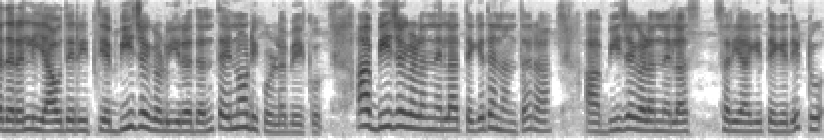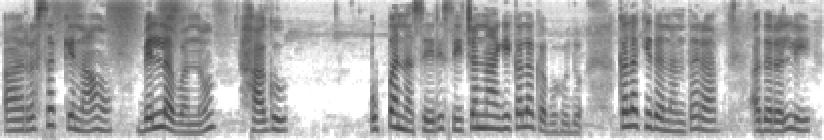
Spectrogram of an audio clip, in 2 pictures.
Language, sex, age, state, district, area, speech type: Kannada, female, 18-30, Karnataka, Uttara Kannada, rural, spontaneous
